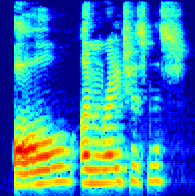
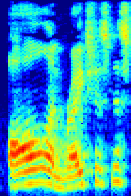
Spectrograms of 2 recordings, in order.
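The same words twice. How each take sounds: First: ALL drawn out slowly and loud; stress on ALL. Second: Said in the usual way. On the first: Shown as a demonstration. Preacher emphasizing that God cleanses from all sin, stress on "all". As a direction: lean hard on "all", louder and higher. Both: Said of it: "let me emphasize that word".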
